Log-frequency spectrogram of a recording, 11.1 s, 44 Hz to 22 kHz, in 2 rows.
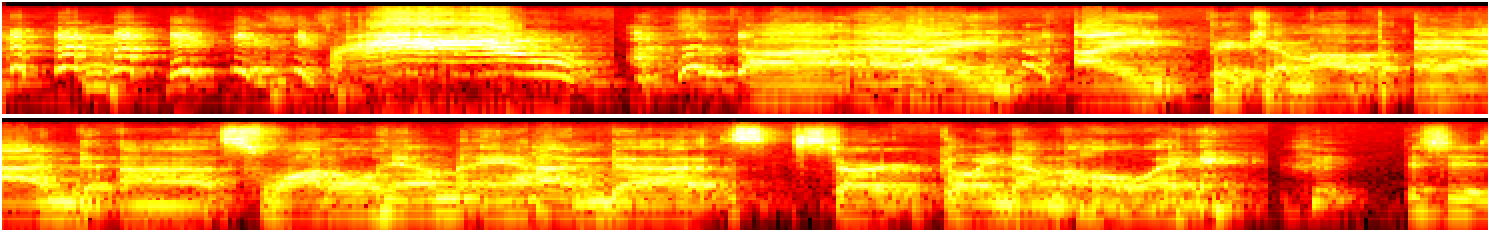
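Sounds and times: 
laughter: 0:00.0 - 0:04.5
person imitating a kitten meowing: 0:01.2 - 0:02.3
speech: 0:02.8 - 0:11.1.

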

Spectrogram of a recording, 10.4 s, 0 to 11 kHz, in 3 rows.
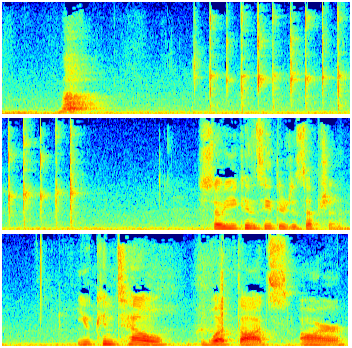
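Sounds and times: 
low hum: 0:00.0 - 0:10.4
dog barking: 0:00.6 - 0:01.1
speech: 0:05.6 - 0:07.1, 0:07.7 - 0:10.4.

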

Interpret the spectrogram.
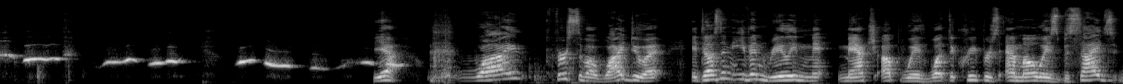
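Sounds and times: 
person whistling a tune: 0:00.0 - 0:04.2
speech: 0:03.7 - 0:11.2.

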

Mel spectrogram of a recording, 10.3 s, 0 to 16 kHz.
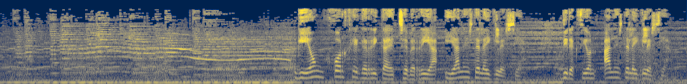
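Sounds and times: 
steady low droning background: 0:00.0 - 0:10.3
cat meowing: 0:02.2 - 0:04.4
speech: 0:04.5 - 0:10.2.

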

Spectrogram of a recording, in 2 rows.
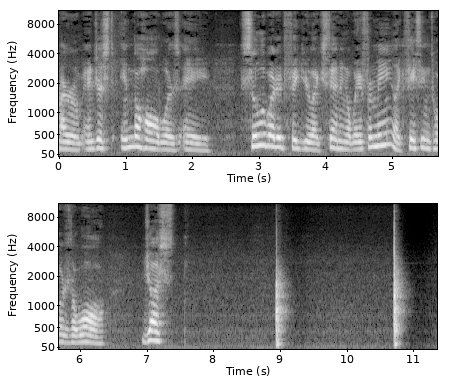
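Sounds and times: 
speech: 0:00.0 - 0:07.4
sharp solid knocks on a wooden desk: 0:09.0 - 0:09.2, 0:10.7 - 0:11.0.

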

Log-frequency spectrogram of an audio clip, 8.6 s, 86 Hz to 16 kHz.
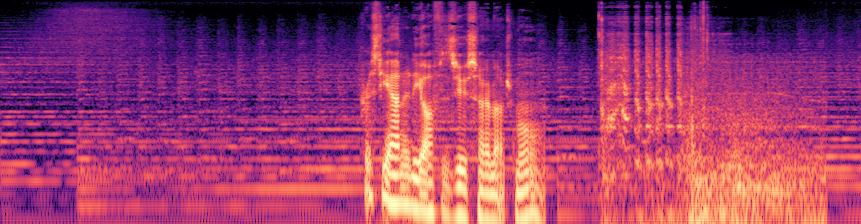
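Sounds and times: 
speech: 0:03.6 - 0:05.6
luxury car engine starting and revving: 0:06.0 - 0:08.3.

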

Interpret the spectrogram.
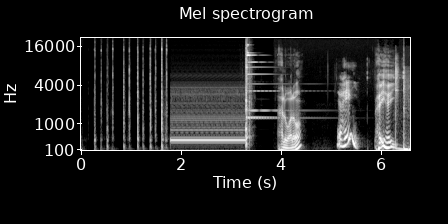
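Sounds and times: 
phone ringing tone: 0:01.8 - 0:05.4
speech: 0:04.0 - 0:04.5, 0:05.1 - 0:06.5.

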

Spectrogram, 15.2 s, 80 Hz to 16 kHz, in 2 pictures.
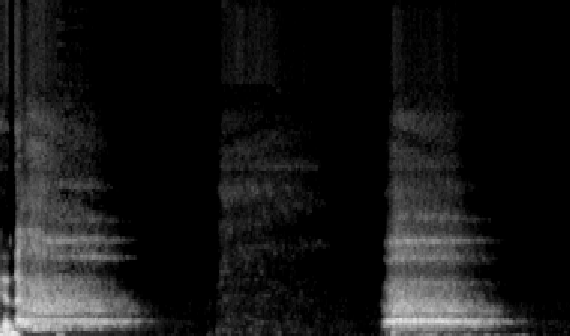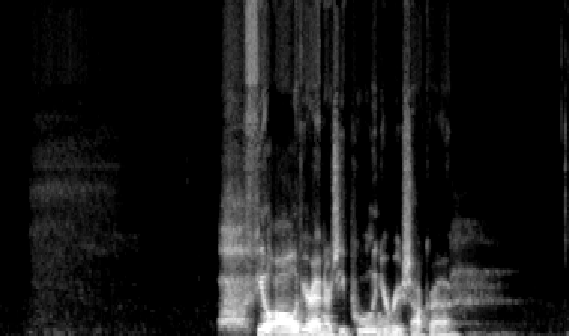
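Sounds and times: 
speech: 0:00.0 - 0:00.4, 0:11.0 - 0:13.8
deep breaths in through the nose and out through the mouth during guided meditation: 0:00.2 - 0:02.2, 0:02.8 - 0:07.2, 0:07.9 - 0:09.7.

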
